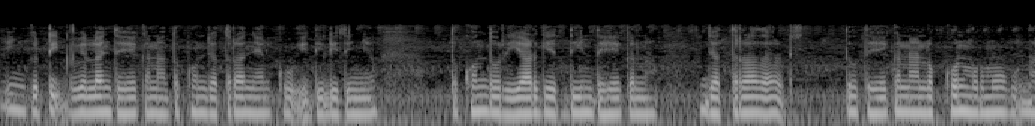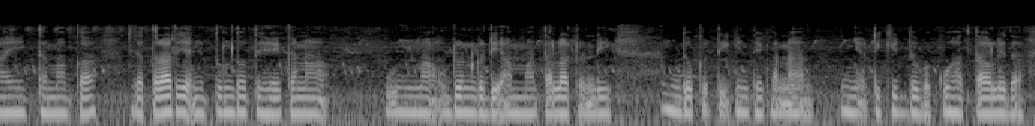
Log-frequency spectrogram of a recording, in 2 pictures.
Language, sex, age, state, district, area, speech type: Santali, female, 30-45, West Bengal, Uttar Dinajpur, rural, spontaneous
